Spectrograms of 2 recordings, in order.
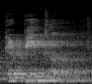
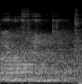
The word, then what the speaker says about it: Garfinkel: Mali yung pronunciation? The law office of Michael Garfinkel. Ano? Garfinkel. Iba pronunciation niya.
